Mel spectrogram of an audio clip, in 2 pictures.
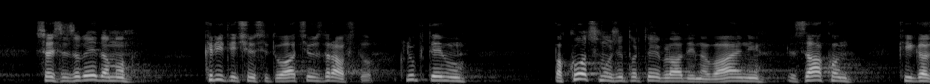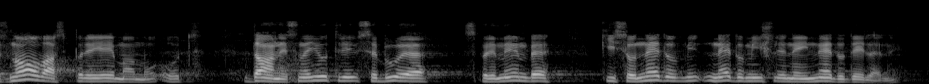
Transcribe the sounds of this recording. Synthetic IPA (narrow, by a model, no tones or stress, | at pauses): sajs̬ɛzaʋeːd̪amɔ | kɾiːt̪̬it͡ʃnesit̪uaːt̪sijɔwzd̪ɾawst̪ʋṵ | klʲupt̪eːmu | pakɔt̪smɔʒepɾt̪ɛjwlaːd̪inaʋaːjanizaːkɔn | kiɡaznɔʋaspɾɛjeːmamɔʔɔd̪ː | aːnɛsnajuːt̪ɾisɛbuːjɛ | spɾɛmembɛ | kisɔnɛnɛd̪ɔmiʃljɛnɛinːɛd̪ɔd̪eːljɛ̰nɛ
